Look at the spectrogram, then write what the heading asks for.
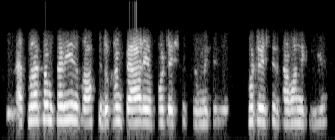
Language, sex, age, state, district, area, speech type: Urdu, female, 18-30, Bihar, Saharsa, rural, conversation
